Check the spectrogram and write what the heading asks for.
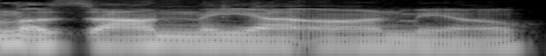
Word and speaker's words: Leguizamo: John Leguizamo.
